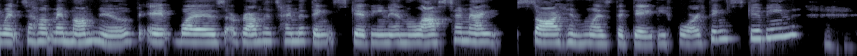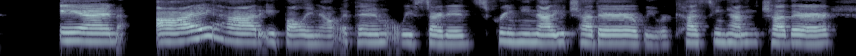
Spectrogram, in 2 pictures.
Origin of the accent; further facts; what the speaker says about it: Orange County, California, United States; also born or lived in Austin, Texas / Colorado / Las Vegas; I am from Orange County, California. I was raised really kind of everywhere in Orange County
